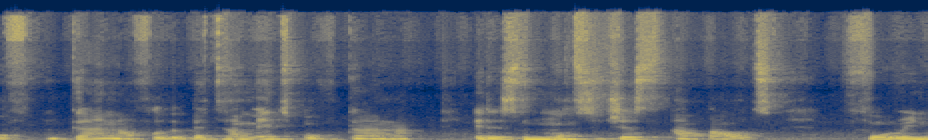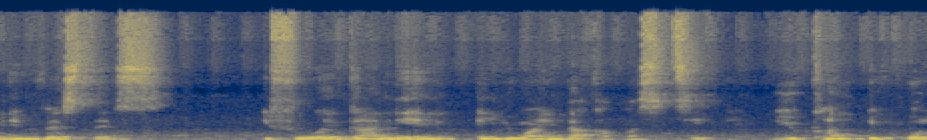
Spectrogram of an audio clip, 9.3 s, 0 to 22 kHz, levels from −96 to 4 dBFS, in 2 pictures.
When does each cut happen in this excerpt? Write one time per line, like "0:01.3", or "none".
0:02.2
